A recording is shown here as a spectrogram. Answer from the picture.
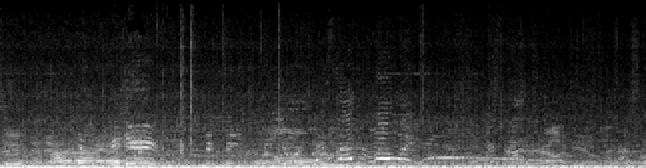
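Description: Pickup truck engine running steadily at low speed as it tows a parade float past, easing off slightly near the end, under overlapping voices of people talking and calling out.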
